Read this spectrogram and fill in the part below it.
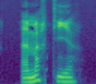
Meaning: martyr
- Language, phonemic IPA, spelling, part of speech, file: French, /maʁ.tiʁ/, martyr, noun, Fr-martyr.ogg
